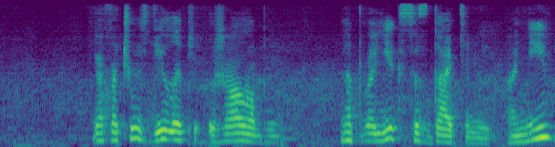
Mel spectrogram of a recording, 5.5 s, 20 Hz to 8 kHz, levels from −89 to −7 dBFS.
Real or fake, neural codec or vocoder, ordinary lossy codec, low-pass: fake; codec, 44.1 kHz, 2.6 kbps, DAC; none; 7.2 kHz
